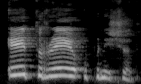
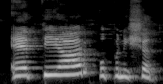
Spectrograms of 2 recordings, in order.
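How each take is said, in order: First: ऐतरेय as "ait-rey", ending in "ey"; correct Hindi reading. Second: ऐतिहार ending in a long "aar"; English-spelling reading. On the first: Teacher giving students the Hindi name, "rey" ending on ऐतरेय. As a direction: say ऐतरेय with a long closing "rey". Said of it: "Hindi में उसे क्या कहते हैं". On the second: Teacher reading the English spelling aloud, "aar" ending on ऐतिहार. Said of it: "English में जो लिखा है". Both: Shown as a demonstration.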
